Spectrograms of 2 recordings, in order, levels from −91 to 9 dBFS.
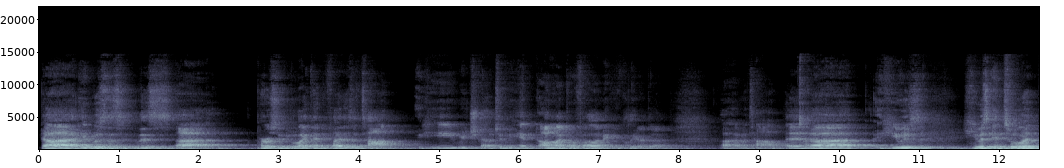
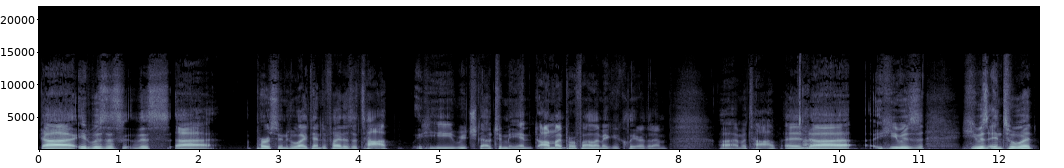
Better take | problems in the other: second | off-mic speech; far // room echo; noticeable; dies away in 1.2 s

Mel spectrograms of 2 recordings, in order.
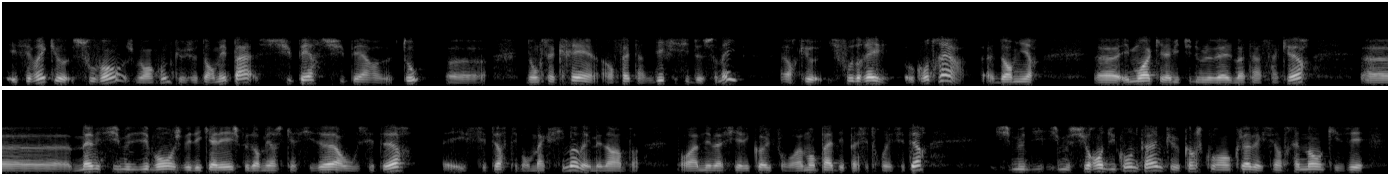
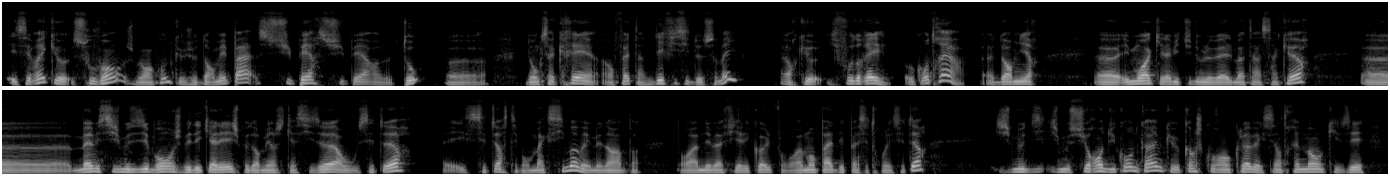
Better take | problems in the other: second | phone-call audio; nothing above 3.5 kHz

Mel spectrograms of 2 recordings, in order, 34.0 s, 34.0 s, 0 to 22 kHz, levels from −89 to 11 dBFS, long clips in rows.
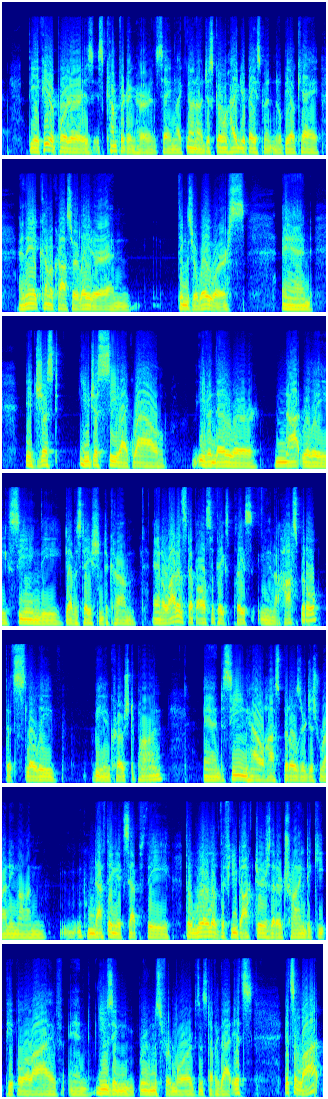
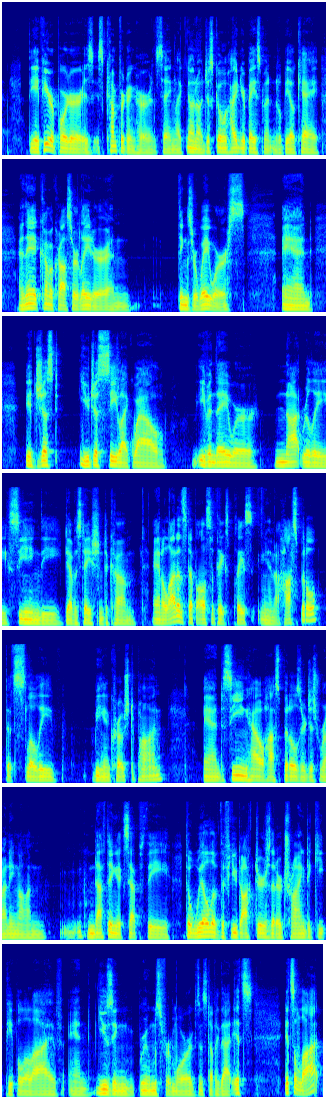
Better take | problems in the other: second | distortion; heavy; 14% of the sound clipped

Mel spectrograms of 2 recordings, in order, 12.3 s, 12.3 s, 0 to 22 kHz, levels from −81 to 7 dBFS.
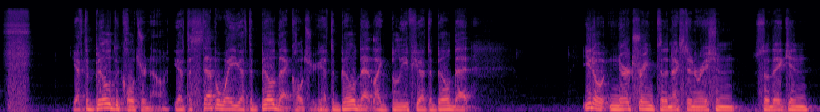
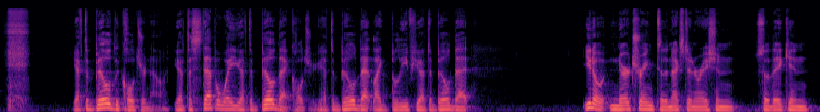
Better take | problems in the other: second | distortion; heavy; 5 dB below the speech

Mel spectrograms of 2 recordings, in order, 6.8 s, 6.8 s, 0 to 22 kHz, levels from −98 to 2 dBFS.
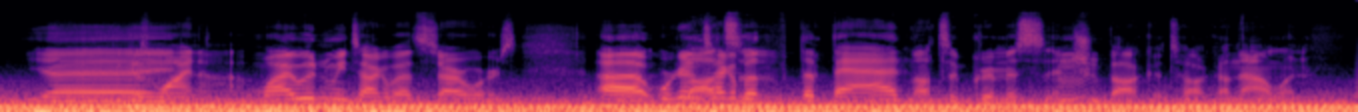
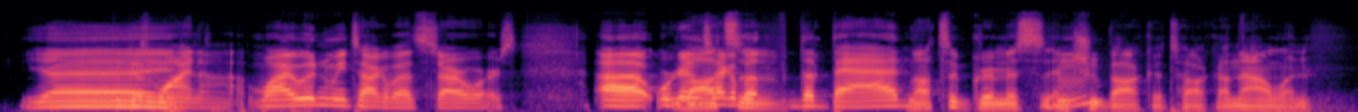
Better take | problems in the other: second | low rumble; loud; throughout; 3 dB below the speech

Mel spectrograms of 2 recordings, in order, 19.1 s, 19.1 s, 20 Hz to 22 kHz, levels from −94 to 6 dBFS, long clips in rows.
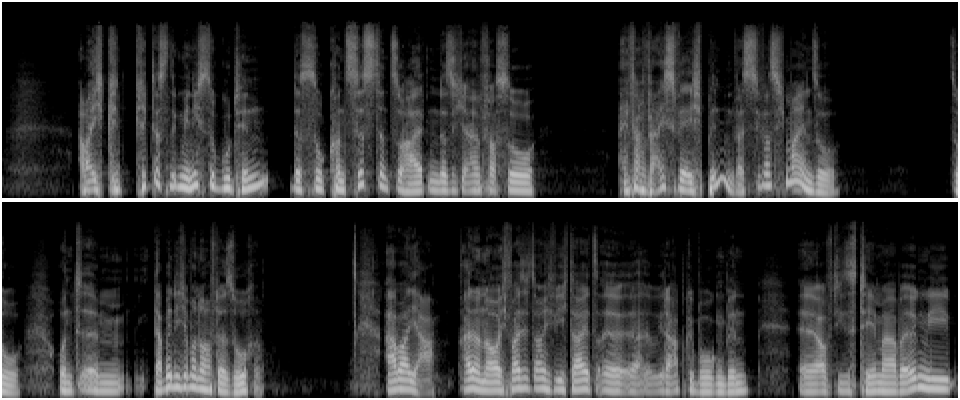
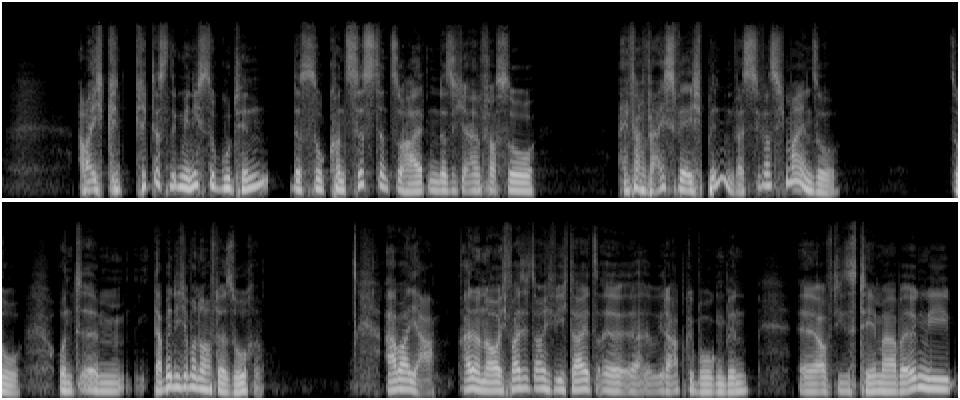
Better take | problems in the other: neither | none

